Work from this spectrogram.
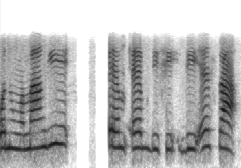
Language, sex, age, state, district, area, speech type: Manipuri, female, 60+, Manipur, Imphal East, urban, conversation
